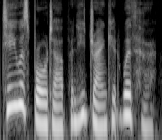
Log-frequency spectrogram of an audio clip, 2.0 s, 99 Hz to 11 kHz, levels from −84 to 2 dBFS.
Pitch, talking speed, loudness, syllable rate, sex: 205 Hz, 295 wpm, -17 LUFS, 5.1 syllables/s, female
